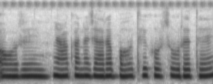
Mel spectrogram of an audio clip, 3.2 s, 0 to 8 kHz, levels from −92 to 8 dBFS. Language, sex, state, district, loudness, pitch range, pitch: Hindi, female, Bihar, Kaimur, -13 LUFS, 195-205 Hz, 200 Hz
